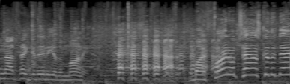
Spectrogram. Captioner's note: chuckling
